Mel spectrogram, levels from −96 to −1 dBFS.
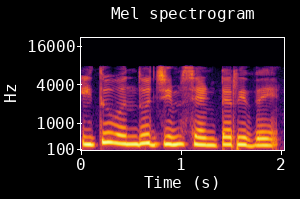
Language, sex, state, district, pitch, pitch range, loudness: Kannada, female, Karnataka, Bidar, 260 Hz, 250-275 Hz, -10 LUFS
